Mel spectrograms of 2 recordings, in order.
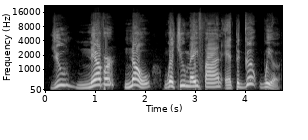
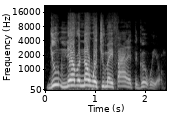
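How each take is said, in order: First: Slow, deliberate, word by word; slow emphasis. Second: Said in the usual way. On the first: Real, not acted. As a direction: draw out each word to drive it home. Repeats advice slowly for emphasis.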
